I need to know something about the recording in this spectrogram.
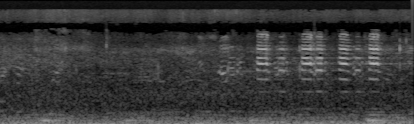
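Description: A quick run of six or seven short, high-pitched squeals from a young child in the second half, over a steady low background rumble.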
